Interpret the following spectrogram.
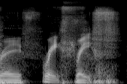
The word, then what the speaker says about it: Ralph: It's directed by Fernando Meirelles, and it stars Ralph Fiennes? Rafe? How do you say this guy's name? Rafe.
